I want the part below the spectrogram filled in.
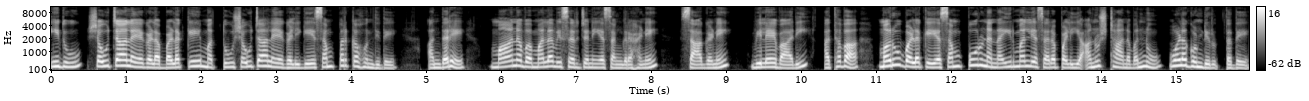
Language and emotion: Kannada, neutral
